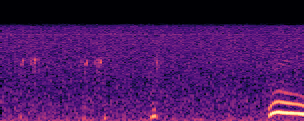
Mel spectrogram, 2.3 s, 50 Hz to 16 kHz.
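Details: A Eurasian eagle-owl on a Latvian nest webcam, 4 March 2018 around 16:06, gives one deep, hollow hoot near the end that swells and then slides down, after only a faint background hiss.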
